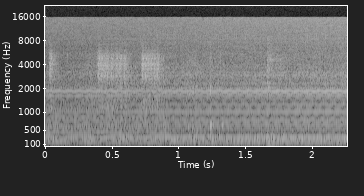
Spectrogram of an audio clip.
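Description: Boss Katana Mini guitar amplifier idling with the guitar plugged in but not played: a steady, fairly quiet electrical hum and buzz with faint hiss.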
